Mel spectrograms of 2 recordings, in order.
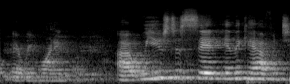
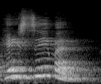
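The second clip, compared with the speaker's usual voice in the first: high, loud hallway call-out; mock bully yell; retold yell; 10 semitones higher, 4 dB louder, slower than usual. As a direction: shout it across the hall like a loudmouth. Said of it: "Phil Tarantino yells out".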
